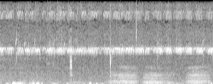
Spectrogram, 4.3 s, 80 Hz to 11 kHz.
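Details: ['Crickets chirping outdoors near Salzburg, Austria, in April 2018, heard during a solo recovery bike ride. A steady high-pitched continuous trill with a faint higher overtone, over low irregular thumps and rustling.']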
